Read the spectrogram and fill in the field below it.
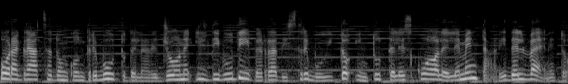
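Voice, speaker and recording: With music in the background, a woman speaks at a very fast pace with hardly any pauses, a medium pitch and lively intonation. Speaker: TV news reporter. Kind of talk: TV news report narration.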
